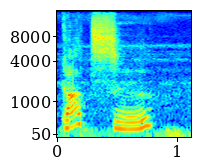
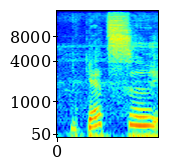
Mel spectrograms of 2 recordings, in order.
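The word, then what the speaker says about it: 月: So when you use gatsu, specifically they're talking about months. So gatsu is the special pronunciation of this. Hey, off. I have a small plate of rotisserie chicken. My cat was trying to sneakily get close and grab a piece. So the gatsu pronunciation is denoting that it's a month, whereas getsu is talking about month-related things.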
